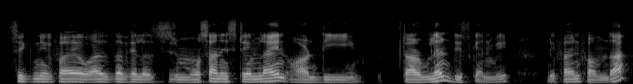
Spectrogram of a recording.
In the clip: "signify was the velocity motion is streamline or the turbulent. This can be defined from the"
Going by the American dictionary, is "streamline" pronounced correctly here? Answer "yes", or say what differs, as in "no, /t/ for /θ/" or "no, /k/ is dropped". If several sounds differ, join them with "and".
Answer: no, /ɹ/ is dropped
